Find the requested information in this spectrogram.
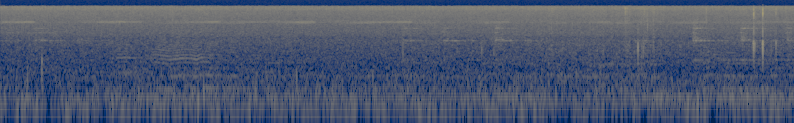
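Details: A Western honey bee feeding on sweet nectar from red, thread-like silk tree (Albizia) flowers, moving from bloom to bloom, makes a steady, low droning wing buzz with faint chirps and tones above.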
